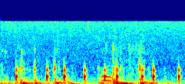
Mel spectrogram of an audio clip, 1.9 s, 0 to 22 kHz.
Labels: {"label": "biophony, knock croak", "recorder": "SoundTrap 300"}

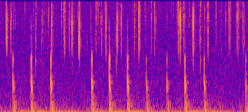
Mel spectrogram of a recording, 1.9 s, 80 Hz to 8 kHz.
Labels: {"label": "biophony, knock", "recorder": "SoundTrap 300"}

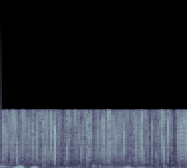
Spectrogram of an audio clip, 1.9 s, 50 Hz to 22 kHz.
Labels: {"label": "biophony, cascading saw", "recorder": "SoundTrap 600 or HydroMoth"}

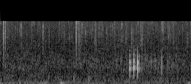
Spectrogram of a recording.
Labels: {"label": "biophony", "recorder": "SoundTrap 500"}
{"label": "biophony, damselfish", "recorder": "SoundTrap 500"}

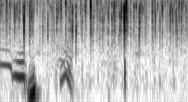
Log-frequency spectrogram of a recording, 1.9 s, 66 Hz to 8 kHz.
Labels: {"label": "biophony, cascading saw", "recorder": "SoundTrap 600 or HydroMoth"}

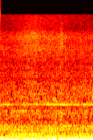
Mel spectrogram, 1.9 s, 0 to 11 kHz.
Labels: {"label": "anthrophony, boat engine", "recorder": "SoundTrap 300"}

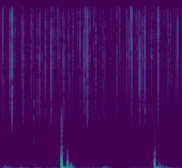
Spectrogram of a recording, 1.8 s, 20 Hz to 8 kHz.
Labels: {"label": "biophony, double pulse", "recorder": "SoundTrap 300"}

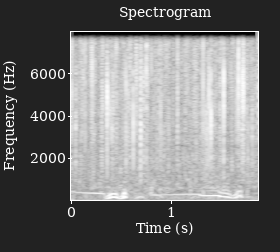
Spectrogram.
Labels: {"label": "biophony, cascading saw", "recorder": "SoundTrap 600 or HydroMoth"}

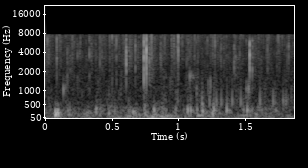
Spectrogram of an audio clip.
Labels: {"label": "biophony", "recorder": "SoundTrap 500"}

